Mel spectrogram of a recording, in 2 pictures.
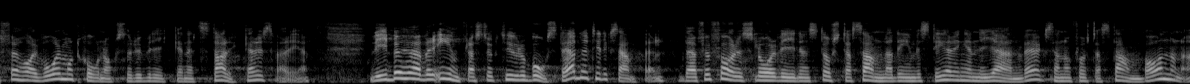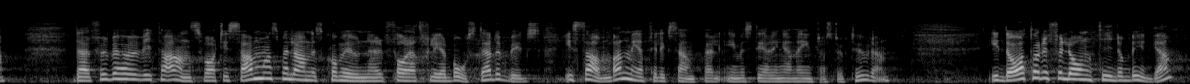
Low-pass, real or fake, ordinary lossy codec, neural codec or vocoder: none; fake; none; codec, 16 kHz, 16 kbps, FreqCodec, smaller model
